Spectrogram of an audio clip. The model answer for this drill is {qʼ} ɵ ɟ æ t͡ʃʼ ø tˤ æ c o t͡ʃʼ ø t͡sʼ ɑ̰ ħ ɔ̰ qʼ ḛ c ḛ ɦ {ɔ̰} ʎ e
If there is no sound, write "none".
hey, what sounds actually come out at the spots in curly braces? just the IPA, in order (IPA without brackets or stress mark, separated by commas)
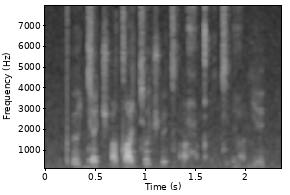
pʼ, ɑ̰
